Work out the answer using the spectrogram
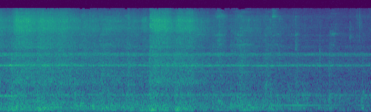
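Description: London Overground electric train running across a railway bridge: steady noise of wheels on rail with a thin high tone over it and a few clicks, growing quieter toward the end as the last cars pass.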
